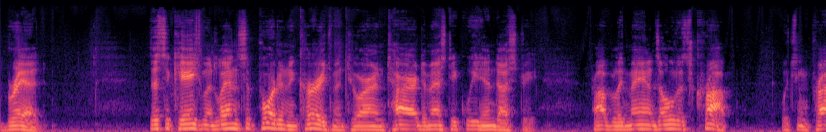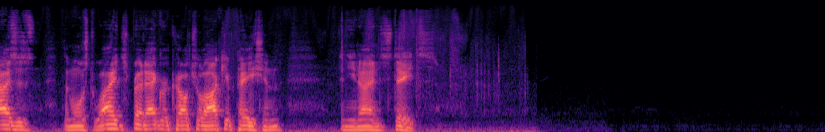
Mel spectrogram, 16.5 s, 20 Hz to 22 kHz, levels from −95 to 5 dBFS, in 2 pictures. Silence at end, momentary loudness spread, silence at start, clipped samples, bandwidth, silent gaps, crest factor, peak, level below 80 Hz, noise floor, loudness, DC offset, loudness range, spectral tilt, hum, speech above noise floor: 2.95 s; 12 LU; 0 s; under 0.1%; 15.5 kHz; none; 18 dB; -6 dBFS; -46 dBFS; -79 dBFS; -24 LUFS; under 0.1%; 9 LU; -6.5 dB/octave; none; 56 dB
